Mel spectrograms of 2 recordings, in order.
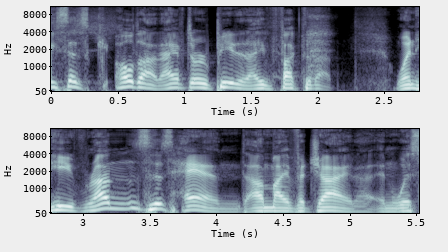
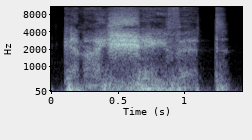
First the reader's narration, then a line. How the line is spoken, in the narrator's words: whispers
